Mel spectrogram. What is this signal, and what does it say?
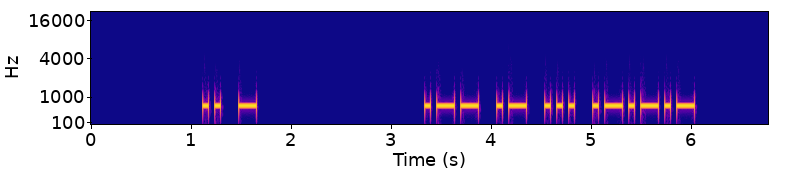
Morse code, heard as a keyed tone, about 21 wpm, 700 Hz. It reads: IT WAS.
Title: 4x Word-Spacing - Sentences from Top 100 Words - 20wpm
